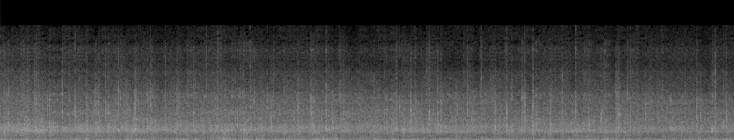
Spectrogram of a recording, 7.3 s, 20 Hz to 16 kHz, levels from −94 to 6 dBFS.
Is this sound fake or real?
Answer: fake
